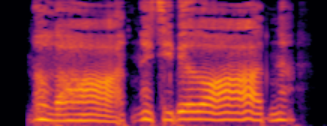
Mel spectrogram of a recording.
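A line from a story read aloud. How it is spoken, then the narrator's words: Muttered. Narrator (Russian): пробормотал Хуга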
